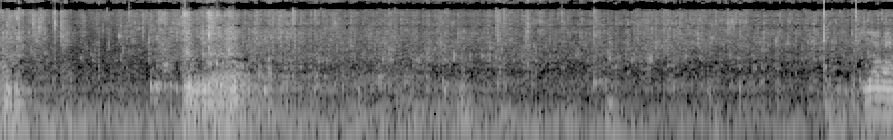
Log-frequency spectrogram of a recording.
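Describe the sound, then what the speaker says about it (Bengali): Tap water runs steadily over fish being washed in a kitchen sink, with a brief louder splash near the start and the stream continuing at a moderate level for several seconds. "আমার মাছ ধোয়া প্রায় শেষ।"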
